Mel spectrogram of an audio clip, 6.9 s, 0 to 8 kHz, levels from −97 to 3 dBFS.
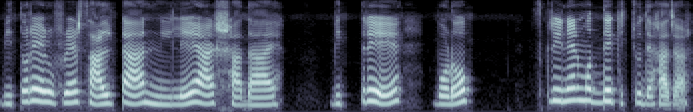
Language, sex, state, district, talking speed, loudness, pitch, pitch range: Bengali, female, Assam, Hailakandi, 110 wpm, -15 LUFS, 255 Hz, 225-300 Hz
